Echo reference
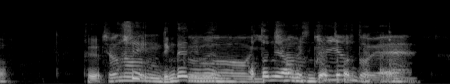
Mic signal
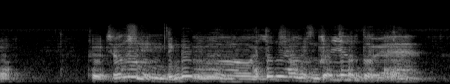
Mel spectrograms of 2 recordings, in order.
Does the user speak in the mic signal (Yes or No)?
No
